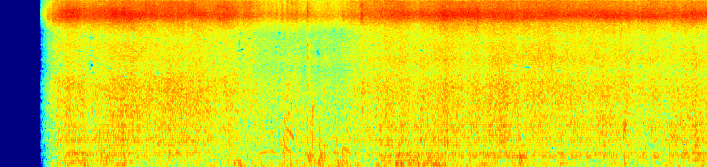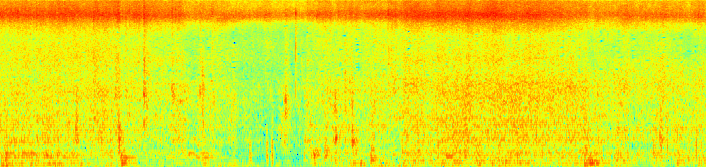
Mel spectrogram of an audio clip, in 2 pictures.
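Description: Cattle plunging and swimming through a cattle dipping vat: the dip liquid splashes and sloshes steadily. People's voices call in the background.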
